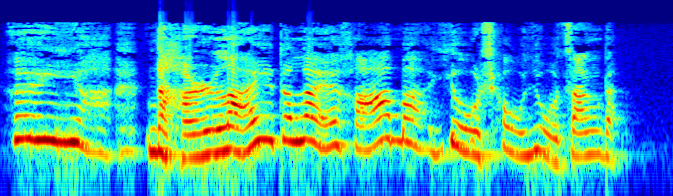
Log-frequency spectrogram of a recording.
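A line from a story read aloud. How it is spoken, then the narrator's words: Shouting in disgust. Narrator (Chinese): 奶奶大叫起来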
